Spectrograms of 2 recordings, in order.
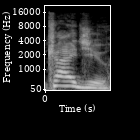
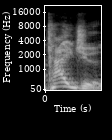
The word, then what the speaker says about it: kaiju: the seabed they're called could you help me pronounce it kaiju kaiju xantech I Jews and I think that's a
